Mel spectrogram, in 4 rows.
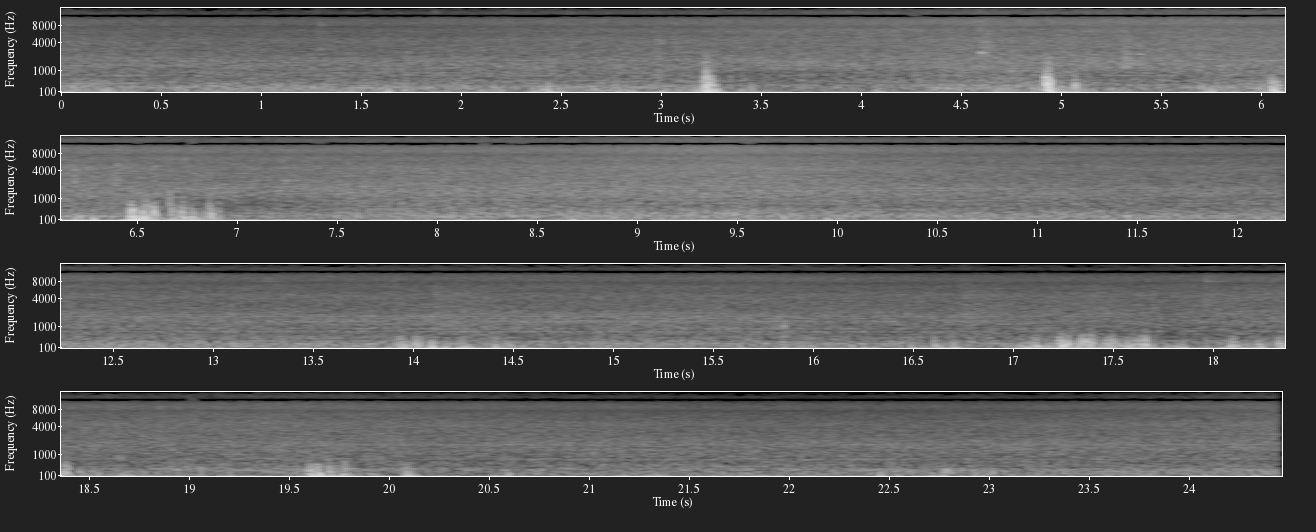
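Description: Steady hiss of heavy rain and gusting wind from a 40–50 mph microburst, with wind buffeting the microphone in low rumbling gusts several times, the strongest about 3, 5 and 6–7 seconds in and again around 17–18 seconds.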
